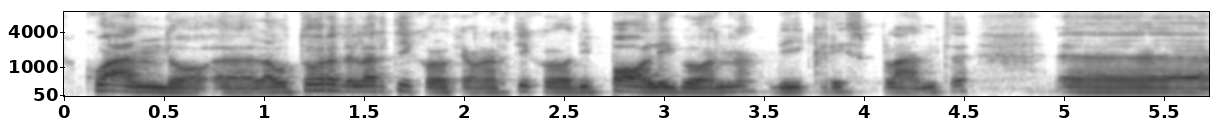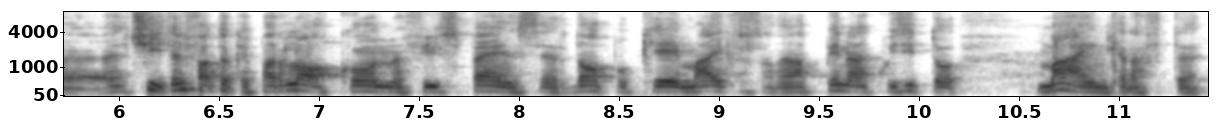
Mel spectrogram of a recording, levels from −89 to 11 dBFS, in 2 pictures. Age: 20-39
